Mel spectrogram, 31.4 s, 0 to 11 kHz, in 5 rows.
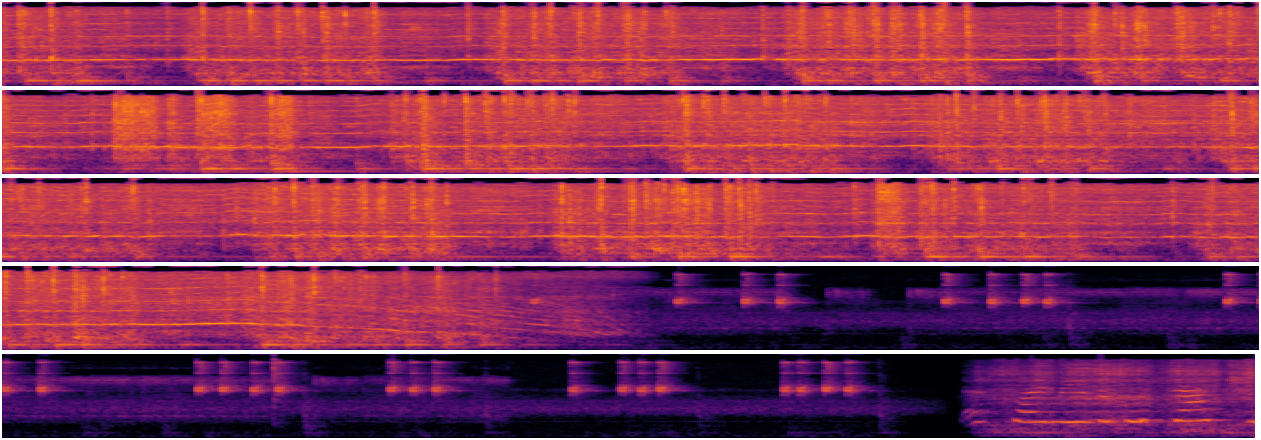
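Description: RoboAlive Dragon toy's walking motor and gearbox running, driven from a bench power supply at about 4 volts: a steady whine with a regular clatter about every 0.7 s. About 21 seconds in, the whine drops in pitch and dies away as the motor stops, leaving only faint regular ticks.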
